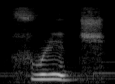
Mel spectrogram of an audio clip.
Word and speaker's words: fridge: g e okay the there are three consonants d g e but they make sound J which makes fridge fridge judge okay so D is silence and g e so this G is soft G makes the sound J not g okay so this is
